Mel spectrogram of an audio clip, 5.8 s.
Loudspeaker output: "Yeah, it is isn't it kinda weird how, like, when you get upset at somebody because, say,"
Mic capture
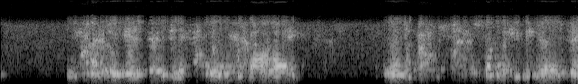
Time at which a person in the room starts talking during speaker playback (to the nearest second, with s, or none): none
